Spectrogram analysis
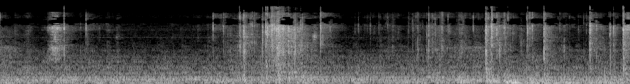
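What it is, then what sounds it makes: Bar of soap being cut and scraped. A solid beige bar of soap with a scored diamond pattern is cut and scraped with a small blade, lifting flakes and chunks. Soft crunchy scraping and crisp, bright snapping clicks come at irregular intervals over a steady low rumble.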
